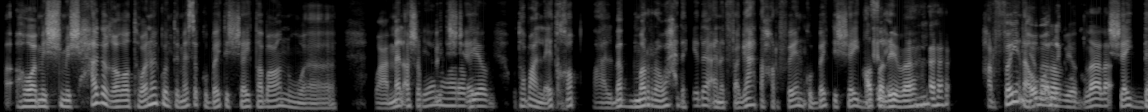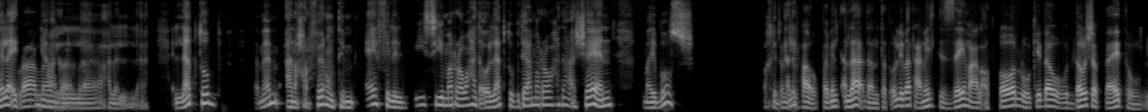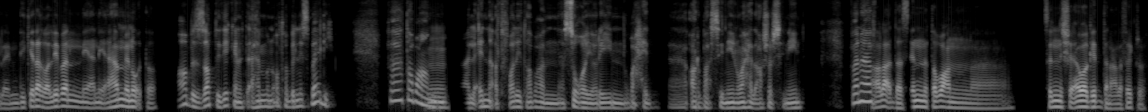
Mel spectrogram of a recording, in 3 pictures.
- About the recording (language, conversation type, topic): Arabic, podcast, إزاي تخلي البيت مناسب للشغل والراحة مع بعض؟
- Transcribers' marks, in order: chuckle; in English: "اللاب توب"; in English: "الPC"; in English: "اللاب توب"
